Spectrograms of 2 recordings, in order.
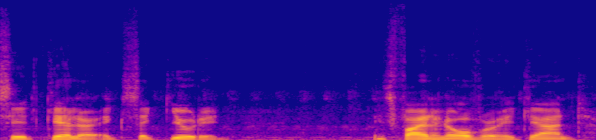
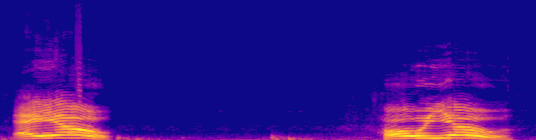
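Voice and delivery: calling out; 13 semitones higher, 8 dB louder than usual. Real, not acted. Calling out to a stranger.

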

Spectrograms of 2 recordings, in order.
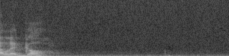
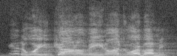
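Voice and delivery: raised, loud pledge of loyalty; preacher playing an overconfident disciple; insistent assurance; 9 semitones higher, 8 dB louder, much faster than usual. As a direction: push the reassurance hard, voice high. Peter boasts of his loyalty.

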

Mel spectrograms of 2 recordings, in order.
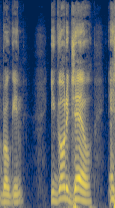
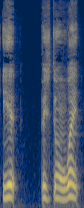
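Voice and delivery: soft, casual, mildly incredulous; unbothered phone reply; 4 semitones higher, 7 dB quieter than usual. Pretend. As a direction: shrug it off on the phone. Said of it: "I'd be".

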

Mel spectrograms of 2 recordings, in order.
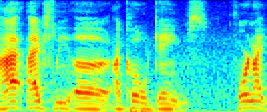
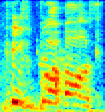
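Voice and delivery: laughing; 10 semitones higher, 5 dB louder than usual. Acted.

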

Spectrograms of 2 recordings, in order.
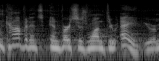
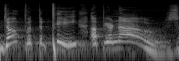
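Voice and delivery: slow, higher-pitched parental warning; parent scolding; 6 semitones higher, slower than usual. Acted. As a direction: warn a small child, drawing it out.

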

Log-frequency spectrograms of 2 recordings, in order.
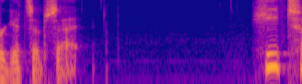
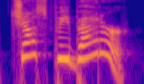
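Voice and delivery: retold scream; 11 semitones higher than usual. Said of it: "Chris did scream at me".

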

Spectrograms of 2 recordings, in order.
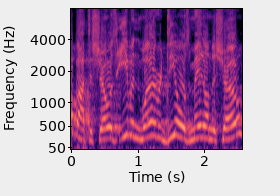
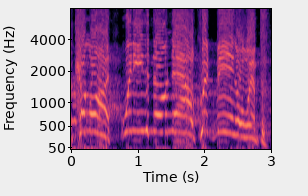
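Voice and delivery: mock goading; 10 semitones higher than usual. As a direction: push and taunt as an impatient bully would. Mimics friends bullying into snap decision.

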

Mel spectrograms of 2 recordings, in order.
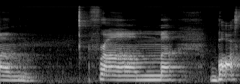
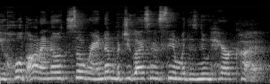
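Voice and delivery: normal talking voice

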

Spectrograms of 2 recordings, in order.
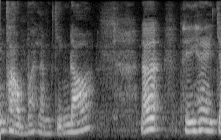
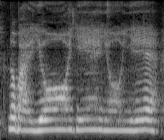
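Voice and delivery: slow, drawn-out monotone drone; droning insect hum; buzzing mosquito imitation; 2 semitones higher, slower than usual. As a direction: stretch the words into a mosquito's whine. Imitating mosquitoes buzzing round the sleeper.

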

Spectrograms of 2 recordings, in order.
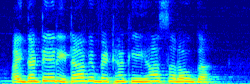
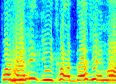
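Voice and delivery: panicked shout; 8 semitones higher, 14 dB louder than usual. Acted.

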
